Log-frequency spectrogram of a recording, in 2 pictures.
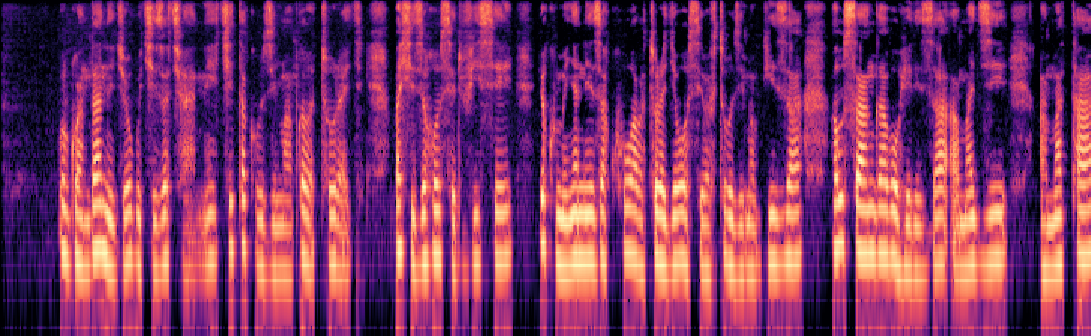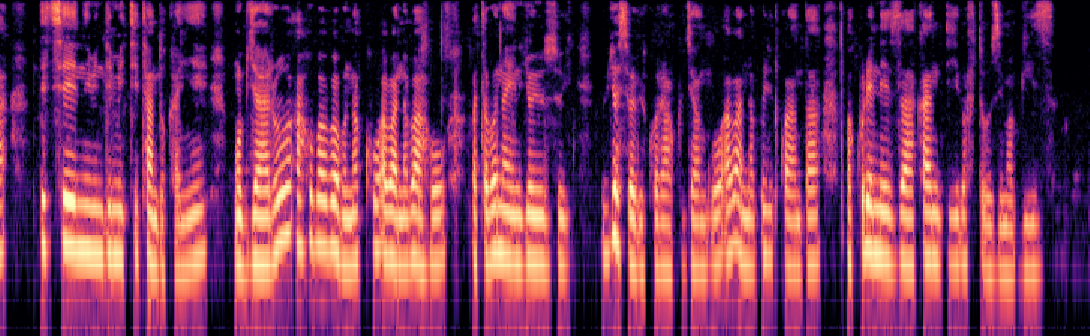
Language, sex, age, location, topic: Kinyarwanda, female, 25-35, Huye, health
